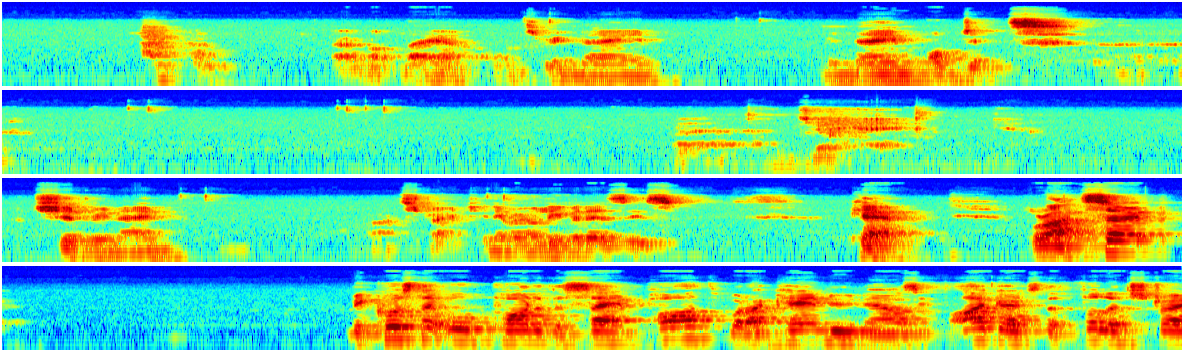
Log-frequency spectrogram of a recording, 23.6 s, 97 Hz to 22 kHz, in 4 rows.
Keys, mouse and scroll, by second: 9.8 j, 10.2 Return.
